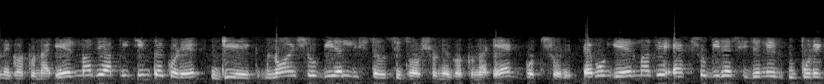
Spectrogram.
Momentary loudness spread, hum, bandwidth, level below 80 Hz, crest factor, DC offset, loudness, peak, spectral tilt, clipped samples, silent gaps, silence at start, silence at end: 5 LU; none; 4.3 kHz; -56 dBFS; 14 dB; under 0.1%; -17 LUFS; -2 dBFS; -5.5 dB/octave; under 0.1%; none; 0 s; 0 s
